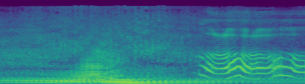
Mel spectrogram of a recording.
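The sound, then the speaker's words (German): An airplane flies with a loud, low propeller-engine drone that swells and fades, then gives way to a warbling tone that repeatedly rises and falls. “Und Flugzeug! Flugzeug, genau.”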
